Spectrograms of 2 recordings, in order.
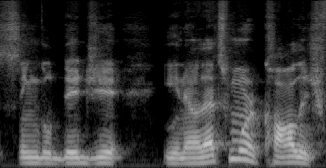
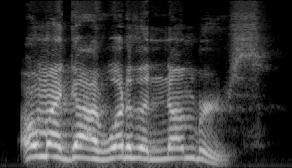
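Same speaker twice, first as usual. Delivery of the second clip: sarcastic, very high-pitched fake excited gush; 10 semitones higher, 7 dB louder than usual. Speaker mocking every Texans fan's yearly hype about the numbers, mock excitement. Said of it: "As you can tell in my tone of voice there".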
